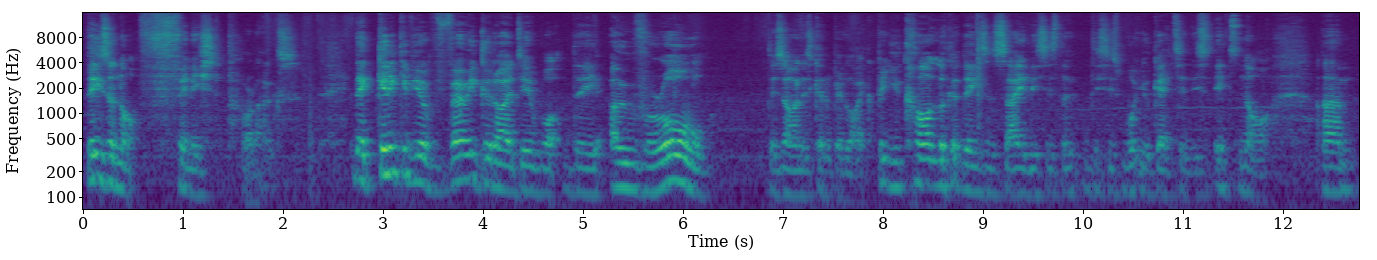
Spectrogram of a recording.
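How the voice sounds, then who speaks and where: A man's voice: mid-range voice, moderate pace. An English man giving an informal, unscripted product demonstration to camera in a rambling, explanatory way. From England. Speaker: presenter of his own product design video. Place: indoor room with studio lighting. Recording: roomy echo, distant mic, faint noise.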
